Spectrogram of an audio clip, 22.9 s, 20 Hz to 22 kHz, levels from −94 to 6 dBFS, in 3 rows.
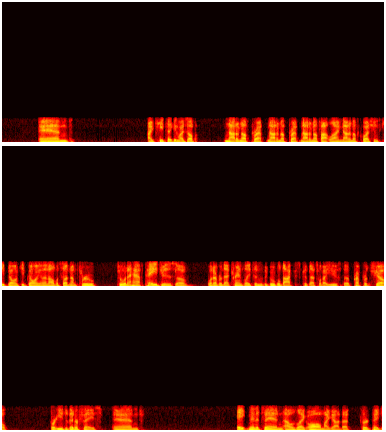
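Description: From start to finish, the speech carries tandem speech coding. It sounds as if three low-rate speech codecs were applied in a row, with transcoding at each link border. Each coder had to model the already damaged output of the one before, so the errors stack. The result is rougher, more muffled and more warbly than any single codec. The final stage sounds like GSM full rate. Nothing is heard above 3.8 kHz.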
